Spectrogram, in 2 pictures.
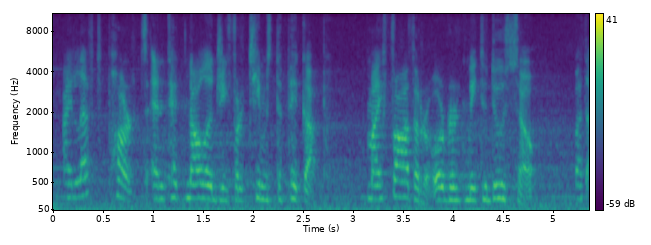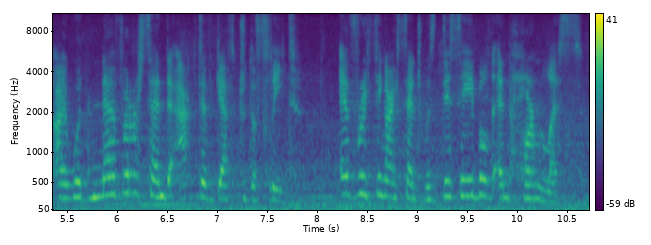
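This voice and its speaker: Woman voicing earnest young alien, higher-pitched, noisy backdrop. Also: moderate pace, a bit bright, close to an everyday voice. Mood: defensive. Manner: earnest, emotional. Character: young female alien crew member, earnest and proud. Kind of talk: video game voice acting.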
